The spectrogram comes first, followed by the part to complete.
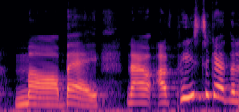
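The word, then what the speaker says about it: Mabe: fact I'm about to show you how it's pronounced and it does say Marb now I've pieced together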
